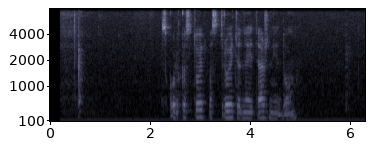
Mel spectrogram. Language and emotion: Russian, neutral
